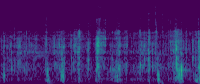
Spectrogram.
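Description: Faint, irregular hoofbeats of horses being ridden on a dirt road.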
